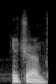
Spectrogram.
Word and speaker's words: Futurum: That's the name of the planet. That's how it sounded pronounced in their local tongue anyways. Futurum, the name of the planet.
